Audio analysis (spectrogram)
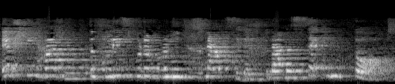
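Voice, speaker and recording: A woman's voice: very high voice, fairly quick, pushed and bright. A woman playing an earnest, questioning young protégée detective in a staged reading of a period play. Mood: puzzled, earnest. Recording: very echoey hall, distant mic, hiss.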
